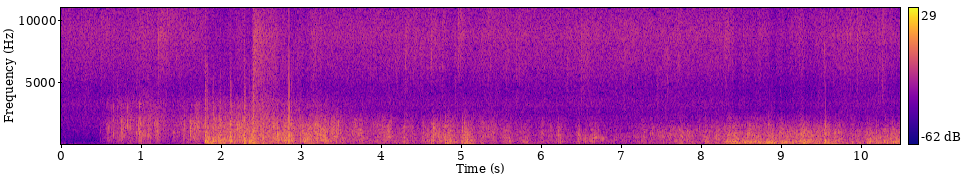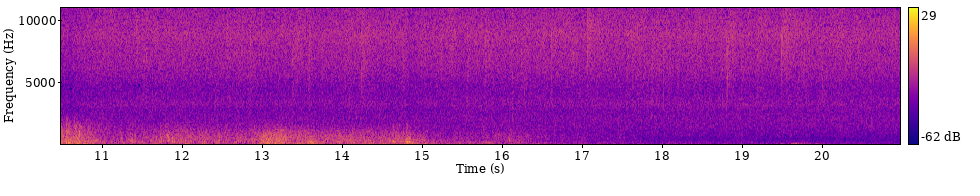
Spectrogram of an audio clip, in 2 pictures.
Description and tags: This is a pack of the very best recordings of thunder I made through April and May of this year. Many very loud and impressive thunder cracks, sometimes peaking the capabilities of my Tascam DR-03. Lots of good bass rumbles as well, and, as I always mention with such recordings, the actual file is much better quality than the preview, and be sure you have good speakers or headphones when you listen to them.
bass, boom, cats-and-dogs, crack, deep, lightning, loud, pitter-patter, pour, rain, rumble, splash, thunder, water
